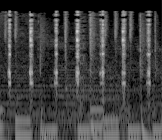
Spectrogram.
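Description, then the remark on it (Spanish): Cricket chirping in a quick, steady rhythm, about four sharp pulses a second, clear over a low, humming musical backdrop. “El grillo.”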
